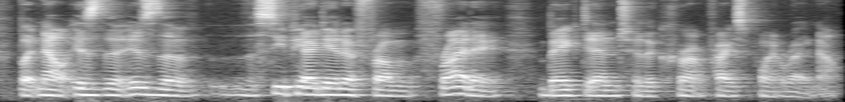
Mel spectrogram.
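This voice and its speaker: The man speaks at a medium pitch with fairly even intonation. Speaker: crypto trading analyst. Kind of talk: market analysis video commentary. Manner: fast; casual, filler-heavy.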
